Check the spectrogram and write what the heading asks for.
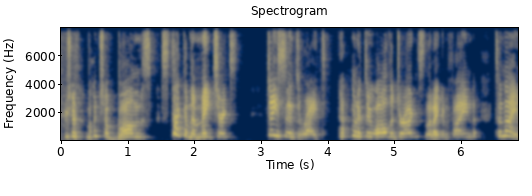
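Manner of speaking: high, loud hammed-up outburst; mock riled-up listener. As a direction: play a convert getting carried away, pitched high. Acted listener taking him too seriously.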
